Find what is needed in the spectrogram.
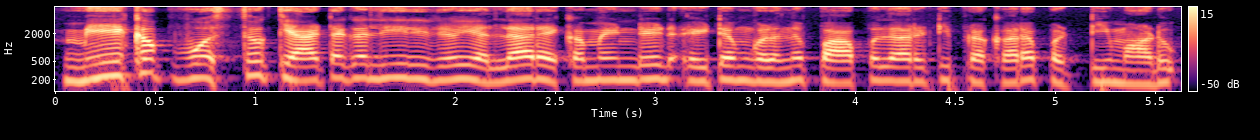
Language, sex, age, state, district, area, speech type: Kannada, male, 18-30, Karnataka, Tumkur, rural, read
